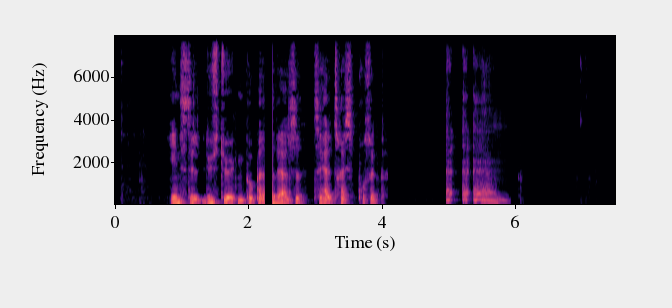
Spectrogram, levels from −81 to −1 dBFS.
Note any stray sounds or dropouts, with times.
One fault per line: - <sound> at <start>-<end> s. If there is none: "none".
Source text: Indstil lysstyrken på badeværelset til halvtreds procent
- dropout at 2.2-2.4 s
- throat clearing at 4.9-5.9 s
